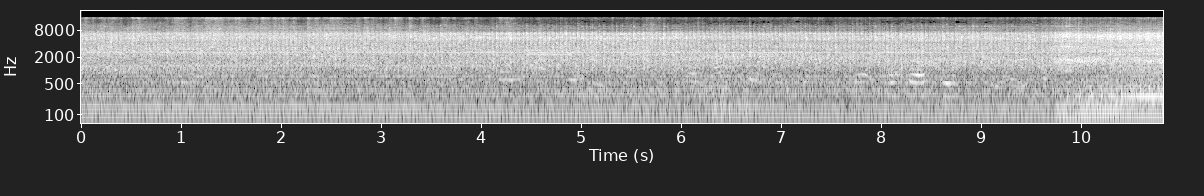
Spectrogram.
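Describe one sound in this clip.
A bus engine idles nearby with a steady low rumble.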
